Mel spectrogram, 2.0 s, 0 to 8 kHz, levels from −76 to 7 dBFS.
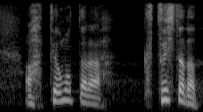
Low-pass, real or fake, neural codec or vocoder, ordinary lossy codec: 7.2 kHz; fake; vocoder, 22.05 kHz, 80 mel bands, WaveNeXt; none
